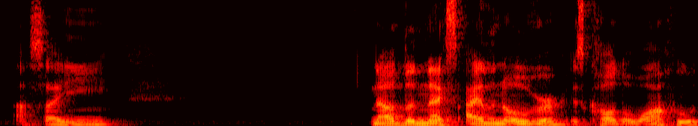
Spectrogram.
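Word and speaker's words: açaí: it's pronounced aai not Akai some people people say aai that's not the correct pronunciation they're going to look at you funny just remember it's the C is pronounced like an S asai now the next Island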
